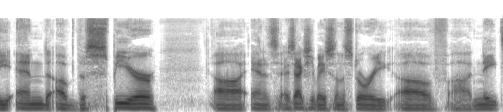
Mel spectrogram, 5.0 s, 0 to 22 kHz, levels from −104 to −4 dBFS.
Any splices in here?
no; 0 cuts

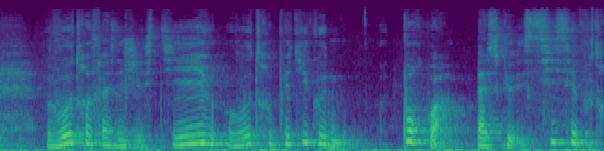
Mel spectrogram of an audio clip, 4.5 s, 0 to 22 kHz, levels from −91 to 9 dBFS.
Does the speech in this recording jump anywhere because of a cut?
yes; 1 cut; at 3.0 s

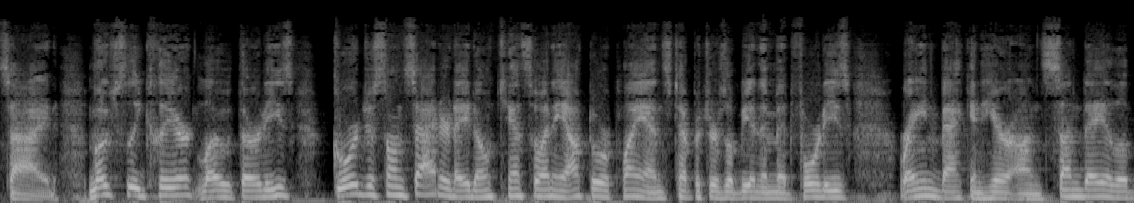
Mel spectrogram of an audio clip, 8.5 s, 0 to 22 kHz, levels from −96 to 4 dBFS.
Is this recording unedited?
no; 1 cut; at 1.4 s

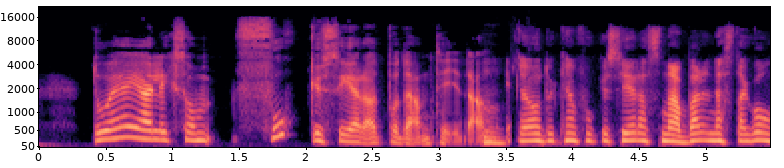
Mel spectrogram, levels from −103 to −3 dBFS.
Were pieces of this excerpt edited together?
yes; 1 cut; at 3.5 s

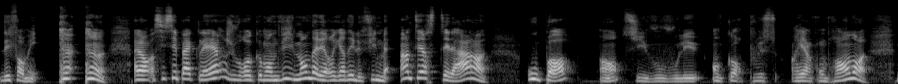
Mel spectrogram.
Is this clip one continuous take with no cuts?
yes; 0 cuts

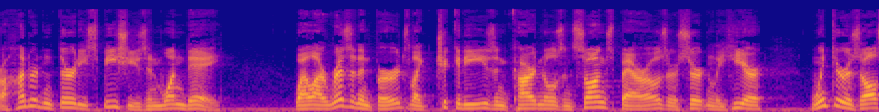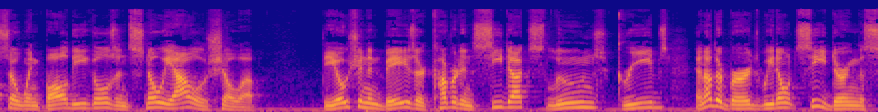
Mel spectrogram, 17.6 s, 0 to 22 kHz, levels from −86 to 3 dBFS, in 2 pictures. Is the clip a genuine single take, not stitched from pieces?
yes; 0 cuts

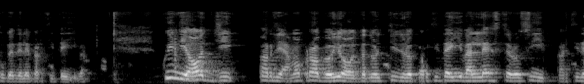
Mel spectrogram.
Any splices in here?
no; 0 cuts

